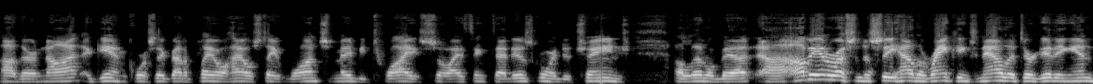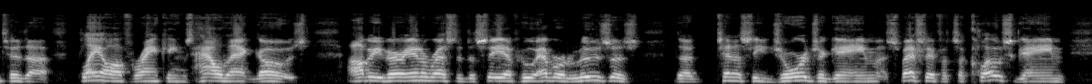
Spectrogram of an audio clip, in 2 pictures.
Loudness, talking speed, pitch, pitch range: -16 LUFS, 180 wpm, 150 Hz, 140-160 Hz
